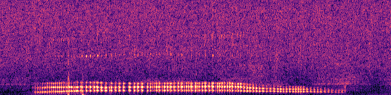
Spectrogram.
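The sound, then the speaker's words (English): A human voice imitates a wolf growl, but it comes out as a robotic buzz: a steady, harmonic drone with rapid pulsing that lasts about three seconds, loud and alone, and sinks slightly in pitch near the end. “I'm gonna, I guess, growl back at the wolf, which just kind of comes out as a”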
